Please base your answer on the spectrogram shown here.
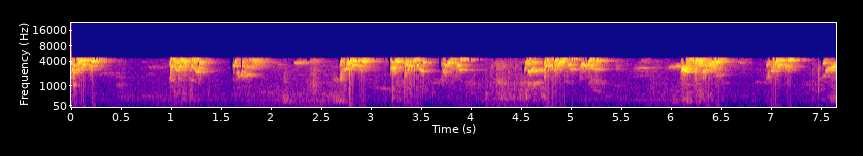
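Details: Tame green Fischer's lovebird pair in a steady chirping bout: sharp, high, squawky bursts repeated roughly every half second to a second, with short gaps between.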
